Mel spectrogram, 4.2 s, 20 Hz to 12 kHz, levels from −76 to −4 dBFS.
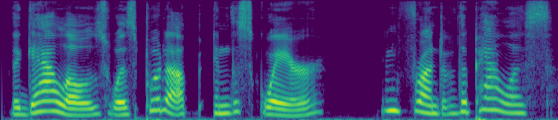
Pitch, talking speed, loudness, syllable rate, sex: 230 Hz, 185 wpm, -17 LUFS, 4.8 syllables/s, female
